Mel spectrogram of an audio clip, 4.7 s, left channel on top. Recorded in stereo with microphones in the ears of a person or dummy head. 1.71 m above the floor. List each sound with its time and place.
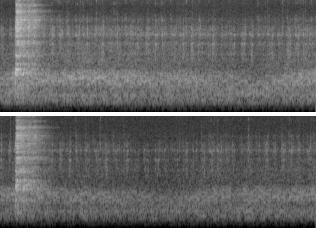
0.2 s dishes clattering: 20° left (ahead or behind), 1.6 m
